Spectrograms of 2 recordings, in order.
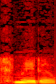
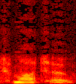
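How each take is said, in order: First: It is said the American way. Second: It is said the British way.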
